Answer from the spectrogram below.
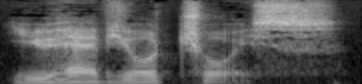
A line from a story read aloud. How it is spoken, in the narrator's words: Duncan told it coldly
